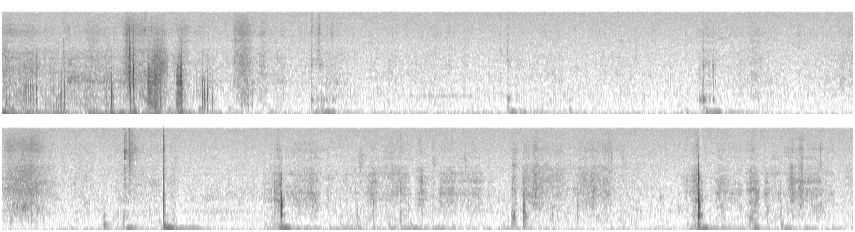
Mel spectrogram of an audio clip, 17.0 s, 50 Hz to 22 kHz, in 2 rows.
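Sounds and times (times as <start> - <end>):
rustling swish: 0.0 - 2.9, 8.4 - 9.4
sharp knocks and clicks: 5.0 - 5.4, 7.0 - 7.4.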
